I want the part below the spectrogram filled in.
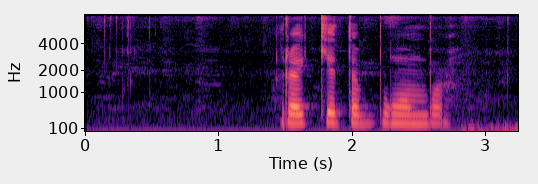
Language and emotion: Russian, neutral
